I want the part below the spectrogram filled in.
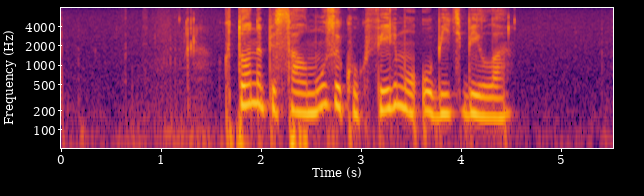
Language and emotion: Russian, neutral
